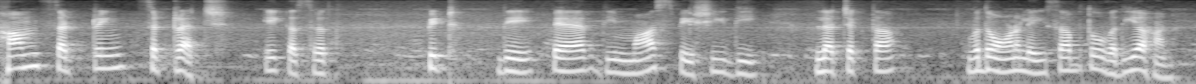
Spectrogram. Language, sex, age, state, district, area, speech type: Punjabi, female, 45-60, Punjab, Hoshiarpur, urban, spontaneous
